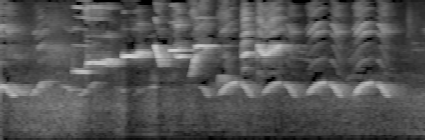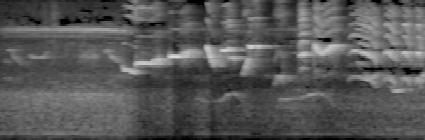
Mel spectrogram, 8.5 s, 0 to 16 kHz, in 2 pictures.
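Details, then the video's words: Caged black-throated laughingthrush, kept four months, singing a varied run of loud rising and falling whistles, slurred notes and harsh squawky phrases in quick succession, with a short pause midway, indoors. "Khướu bạc má 4 tháng lồng, người rài giọng cực hay"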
